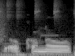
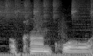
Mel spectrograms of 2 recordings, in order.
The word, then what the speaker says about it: Okonkwo: The tight end should be Chig Okono for the Titans. Okonkwo, I think I might have said his name wrong.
